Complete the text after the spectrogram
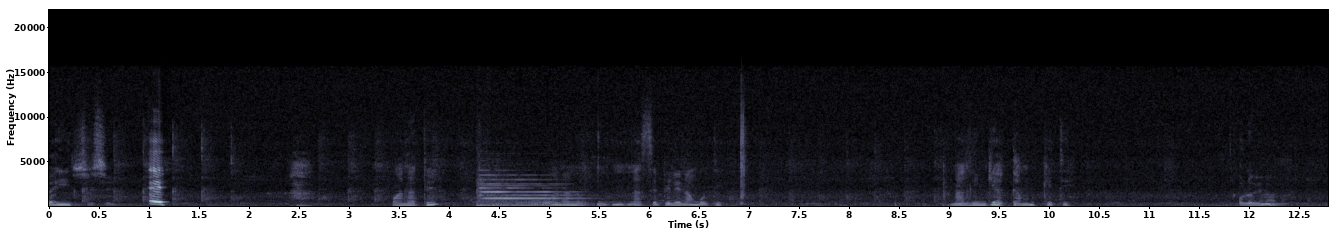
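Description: A woman speaks close by in an upset, tearful voice.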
